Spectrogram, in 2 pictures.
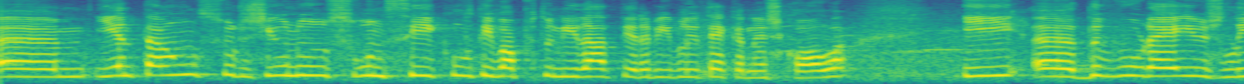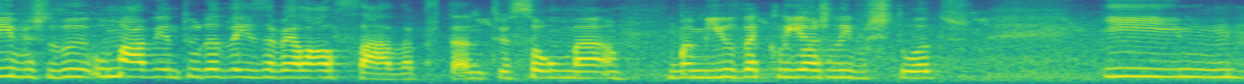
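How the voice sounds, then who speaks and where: Noticeable background noise sits behind this woman. Her pitch is high, her intonation fairly even, and her pace moderate. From Portugal, Leiria. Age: 40s. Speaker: social care director. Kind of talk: personal talk about reading. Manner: hesitant, many fillers.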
